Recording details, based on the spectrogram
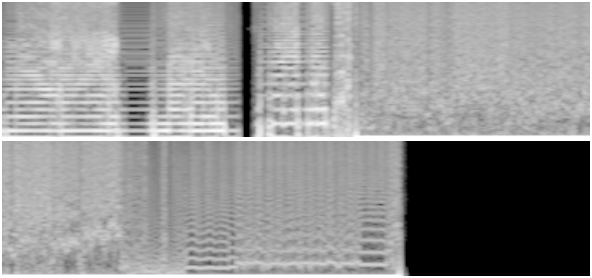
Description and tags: created by importing raw data into sony sound forge and then re-exporting as an audio file.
